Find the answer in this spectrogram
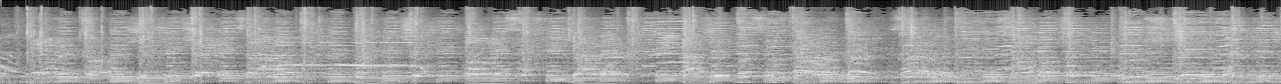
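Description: Live dance music played on an electronic keyboard: a steady beat under held chords and a melody line.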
